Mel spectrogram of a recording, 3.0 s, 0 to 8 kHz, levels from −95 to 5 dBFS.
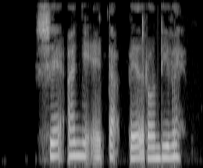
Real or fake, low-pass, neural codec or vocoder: real; 7.2 kHz; none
